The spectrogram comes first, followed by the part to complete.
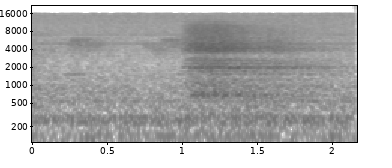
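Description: A short breath through the nose close to the microphone, starting about a second in and lasting under a second, over a low steady background hum.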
